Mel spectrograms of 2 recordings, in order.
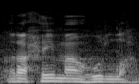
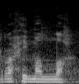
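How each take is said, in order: First: The word has five syllables, with a middle 'hu'. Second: The word has four syllables, without a middle 'hu'. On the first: The speaker calls it right. "Rahimahullah, bukan rahimallah" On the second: The speaker calls it wrong. "bukan rahimallah"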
